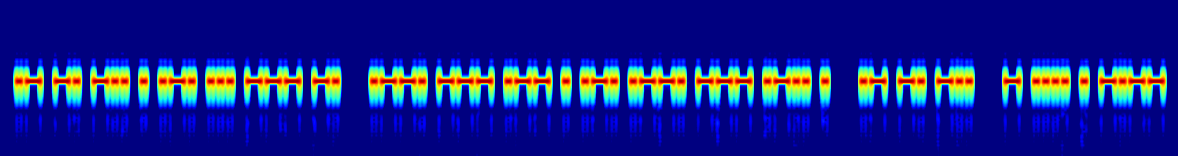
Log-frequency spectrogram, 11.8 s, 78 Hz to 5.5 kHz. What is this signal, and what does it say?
Morse code, heard as a keyed tone, about 25 wpm, 600 Hz. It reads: ANDERSON POWERPOLE AND THEY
